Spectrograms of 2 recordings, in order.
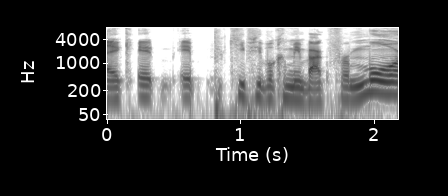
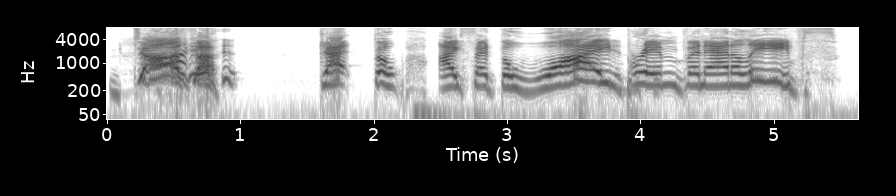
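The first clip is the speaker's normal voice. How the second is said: mock screaming, higher pitch; 13 semitones higher than usual. Retelling a mom screaming at a dad about banana leaves: imitating mom screaming. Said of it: "screaming at my dad".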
